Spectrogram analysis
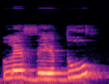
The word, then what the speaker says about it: levedo: tônica Win a ver eu tenho levedo ou lesado As duas são corretas está depois eu tenho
